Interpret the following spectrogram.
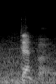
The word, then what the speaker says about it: depot: So yeah, Americans, we pronounce it depot. In Australia, they pronounce it depot.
